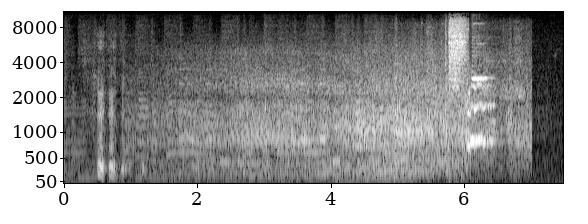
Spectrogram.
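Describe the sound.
A bus pulls up and stops in an animated cartoon. A steady engine drone builds over several seconds, a short sharp hiss flares near the end, and then the sound cuts off abruptly.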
